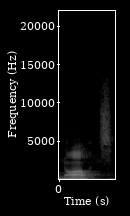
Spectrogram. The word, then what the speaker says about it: New Orleans: That's not how they say it. It's Nawlins.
